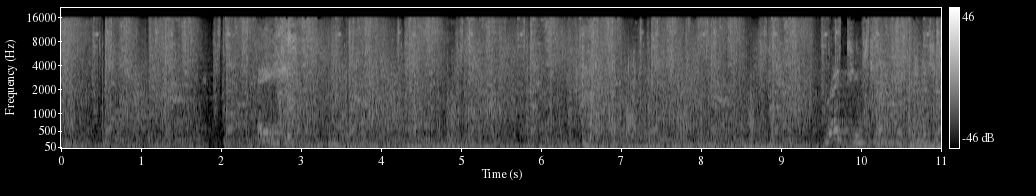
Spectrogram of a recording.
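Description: Fantasy battle sound effects of spells and weapons clash and crackle.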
